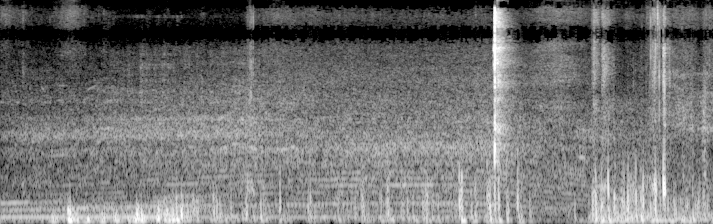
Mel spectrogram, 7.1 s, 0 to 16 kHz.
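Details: 1950s Westinghouse 10LA4 LivelyAire desk fan with plastic blades, restarted from a stop: the motor hums up and settles into a steady low drone with a few light ticks. The fan starts and runs normally.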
